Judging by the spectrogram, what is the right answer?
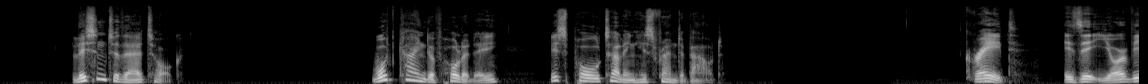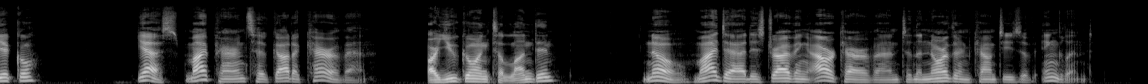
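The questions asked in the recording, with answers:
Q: What kind of holiday is Paul telling his friend about?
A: A caravan holiday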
